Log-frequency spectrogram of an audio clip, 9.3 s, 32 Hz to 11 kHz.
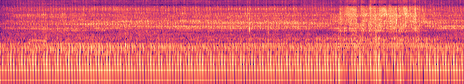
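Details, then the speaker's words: $200 marketplace small dirt bike/moped on its first test drive, which runs and drives well: even, steady low putter at about four beats a second, no misses or knocks; normal idle. "Yeah, it runs and drives pretty good. I wanna try it."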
